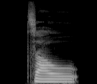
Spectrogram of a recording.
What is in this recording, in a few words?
"zau1" Cantonese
